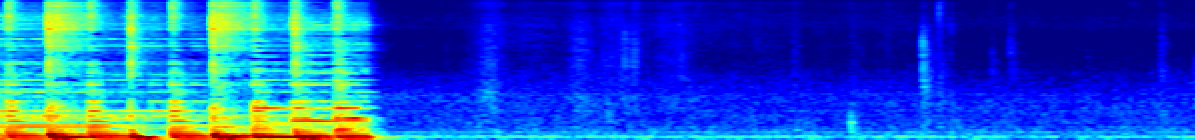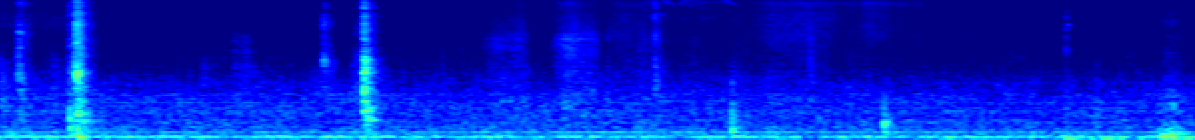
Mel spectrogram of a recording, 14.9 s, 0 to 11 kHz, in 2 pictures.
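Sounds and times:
faint low hum: 2.4 - 14.9.

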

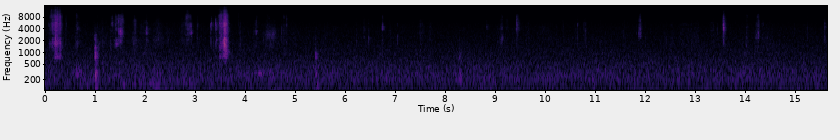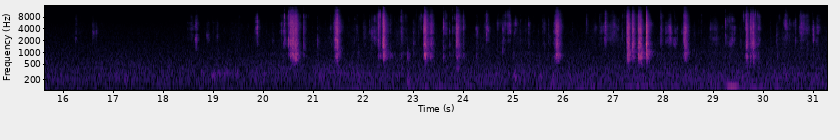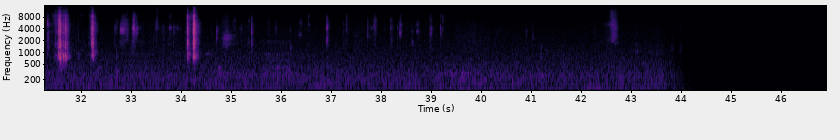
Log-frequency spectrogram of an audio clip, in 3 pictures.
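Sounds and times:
plastic puzzle pieces clicking: 34.0 - 34.4.

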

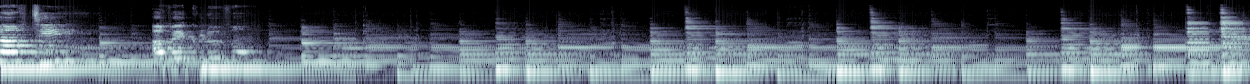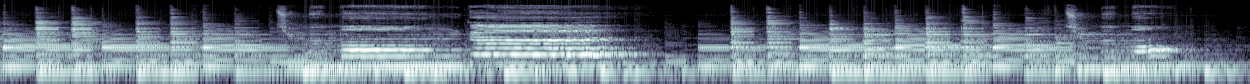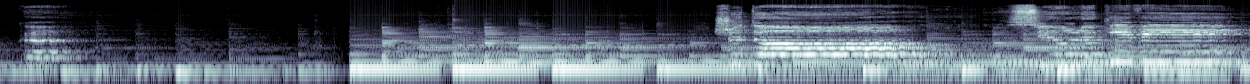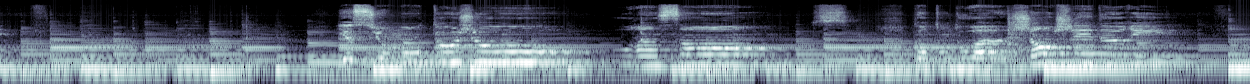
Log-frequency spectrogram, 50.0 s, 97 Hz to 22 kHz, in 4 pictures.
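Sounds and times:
woman singing: 0.0 - 3.1, 15.0 - 19.2, 22.8 - 26.1, 32.1 - 38.4, 40.8 - 50.0
classical guitar plucked notes: 0.0 - 50.0.

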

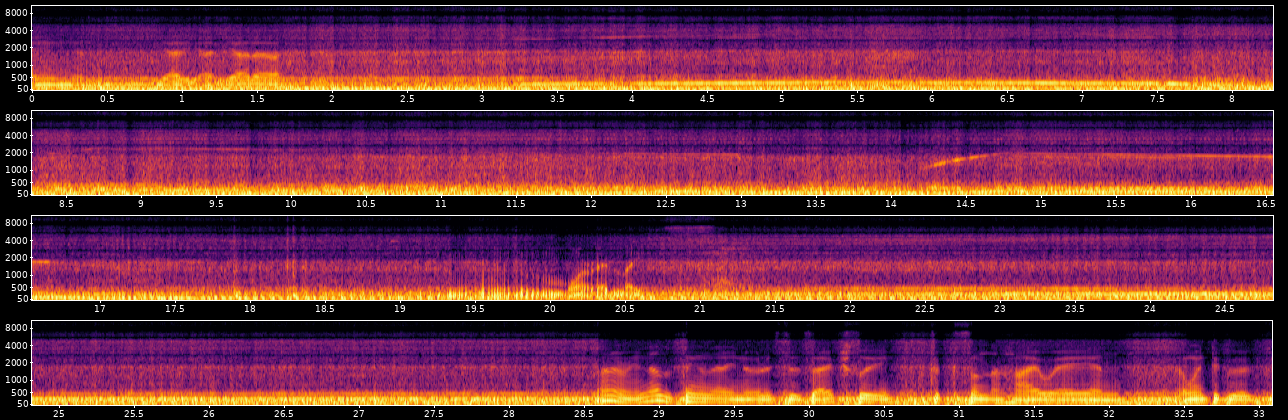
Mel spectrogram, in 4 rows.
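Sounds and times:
wind noise: 0.0 - 28.6
motorcycle engine revving: 0.0 - 33.0
road noise: 0.0 - 33.0.

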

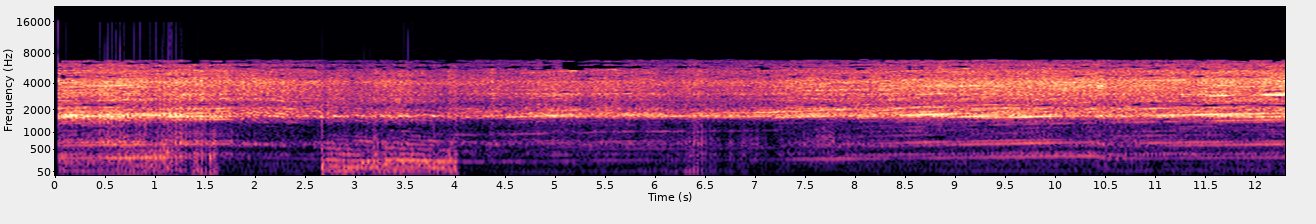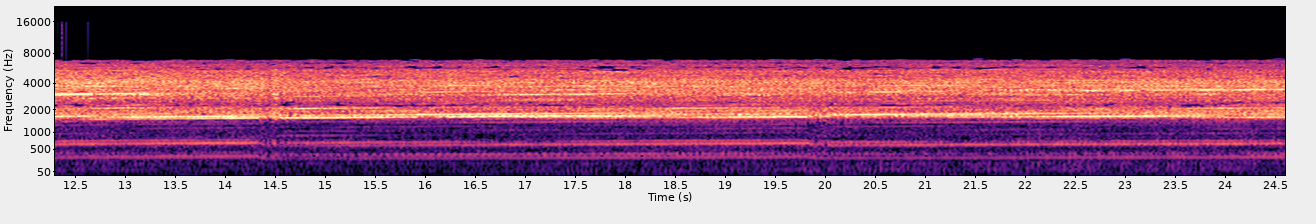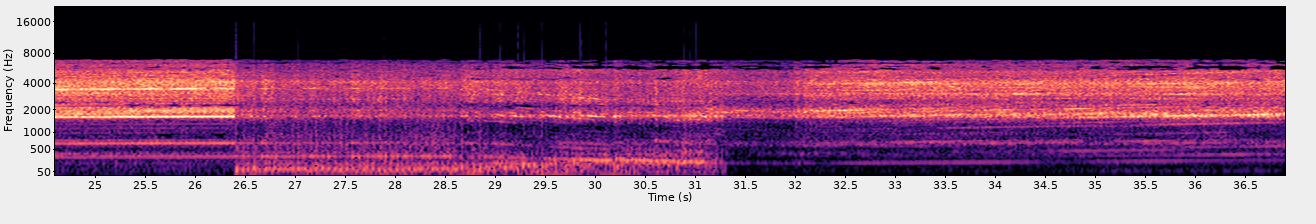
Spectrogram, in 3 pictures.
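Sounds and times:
car engine at full throttle: 0.0 - 36.9
deep rumble: 2.7 - 4.1, 26.4 - 31.4.

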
